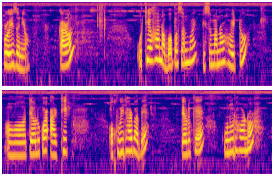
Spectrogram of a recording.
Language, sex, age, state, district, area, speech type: Assamese, female, 18-30, Assam, Lakhimpur, rural, spontaneous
